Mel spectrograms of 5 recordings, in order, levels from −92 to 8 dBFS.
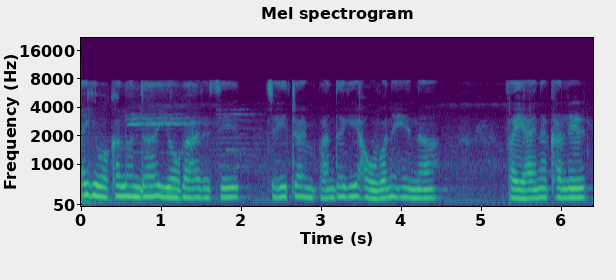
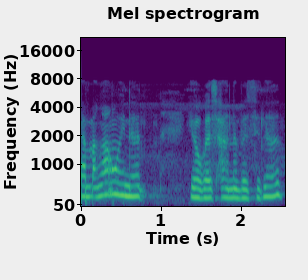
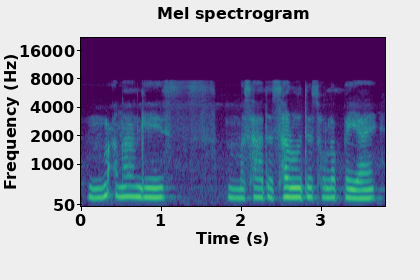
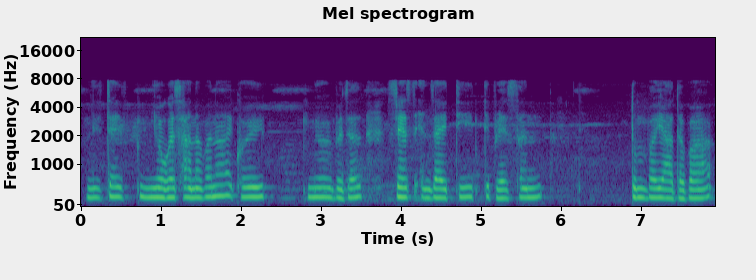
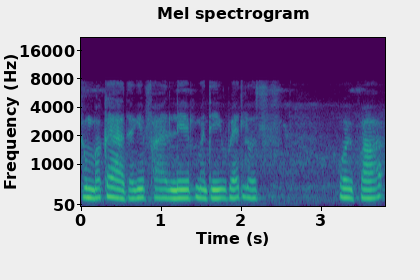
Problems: background sounds at intervals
